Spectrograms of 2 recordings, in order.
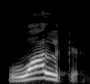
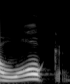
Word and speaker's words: walk: क्या है इसका सही उच्चारण होगा वॉक, वॉक। यहाँ पे जो है ना एल साइलेंट रहता है, एल का कोई उच्चारण नहीं होता है।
